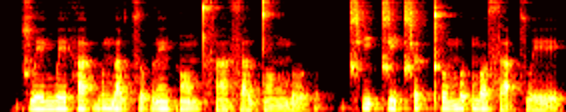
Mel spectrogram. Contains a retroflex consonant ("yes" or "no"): no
